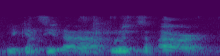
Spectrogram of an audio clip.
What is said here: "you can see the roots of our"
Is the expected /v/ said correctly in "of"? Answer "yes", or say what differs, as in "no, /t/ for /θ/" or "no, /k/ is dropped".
no, /p/ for /v/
